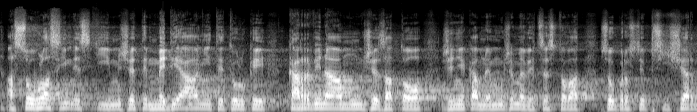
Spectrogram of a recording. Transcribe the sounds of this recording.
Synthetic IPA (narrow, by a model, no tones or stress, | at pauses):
ʔaso̞wɦlasiːmɪsciːmʒɛt̪ɪmɛdɪaːlɲiːt̪ɪt̪ulkɪ | kaɾvɪnaːmuːʒɛzat̪o̞ʒɛɲɛkamnɛmuːʒɛmɛvɪt͡sɛst̪o̞vat̪̚so̞wpɾo̞scɛpr̝̥iːʃɛɾn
